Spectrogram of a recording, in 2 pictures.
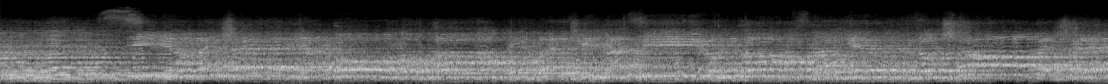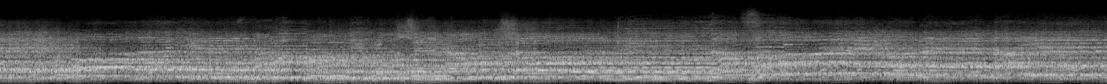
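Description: Women's folk choir singing together in several voices. An accordion's held chord ends about a second and a half in, as the singing takes over.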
